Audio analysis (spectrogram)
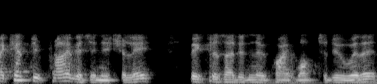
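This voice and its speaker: A man with an English accent speaks at a medium pitch. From England. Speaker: retired airline pilot and spiritual channeler. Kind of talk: casual interview chat.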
